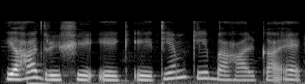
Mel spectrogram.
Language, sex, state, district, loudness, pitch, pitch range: Hindi, female, Jharkhand, Ranchi, -19 LUFS, 215 Hz, 200-255 Hz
